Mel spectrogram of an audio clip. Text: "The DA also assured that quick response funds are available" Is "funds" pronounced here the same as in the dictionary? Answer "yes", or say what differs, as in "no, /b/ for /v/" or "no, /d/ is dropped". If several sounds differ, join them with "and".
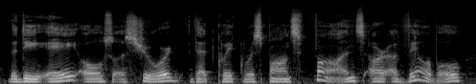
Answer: yes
